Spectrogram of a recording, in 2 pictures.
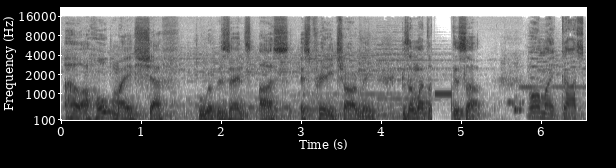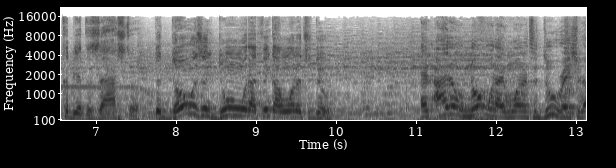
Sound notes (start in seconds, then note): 5.5 beep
